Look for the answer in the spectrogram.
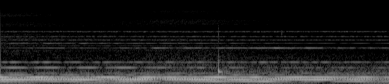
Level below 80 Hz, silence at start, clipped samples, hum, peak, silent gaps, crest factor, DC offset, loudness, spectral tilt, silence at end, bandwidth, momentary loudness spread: -50 dBFS; 0 s; under 0.1%; none; -16 dBFS; none; 12 dB; under 0.1%; -28 LUFS; -8 dB/octave; 0 s; 14 kHz; 2 LU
